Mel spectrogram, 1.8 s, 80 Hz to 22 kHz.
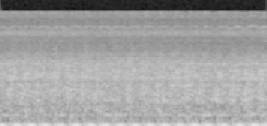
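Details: Honda CB150 FI whose starter wouldn't work despite a new battery and good relay, motor and button; the fault was in the neutral switch circuit, and it now idles with a steady, even low thump about seven beats a second, a normal idle.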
